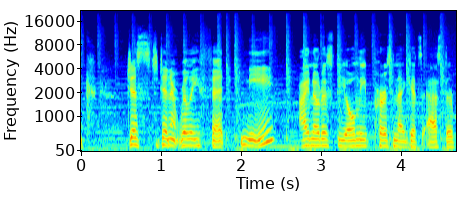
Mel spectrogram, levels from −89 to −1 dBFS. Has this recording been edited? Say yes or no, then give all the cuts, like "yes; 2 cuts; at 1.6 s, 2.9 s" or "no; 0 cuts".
yes; 1 cut; at 2.5 s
